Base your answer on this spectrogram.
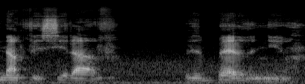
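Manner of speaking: hushed voice. Playing a character gripping another by the collar: whispering in character. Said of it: "and whisper".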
